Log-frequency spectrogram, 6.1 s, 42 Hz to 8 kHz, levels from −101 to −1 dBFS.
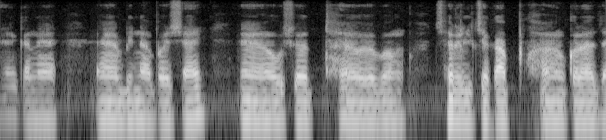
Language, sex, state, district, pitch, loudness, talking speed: Bengali, male, Tripura, Unakoti, 90 Hz, -22 LUFS, 100 wpm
